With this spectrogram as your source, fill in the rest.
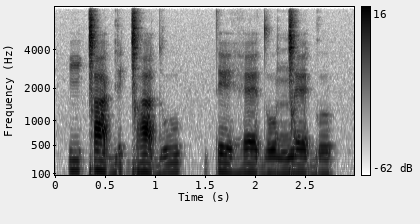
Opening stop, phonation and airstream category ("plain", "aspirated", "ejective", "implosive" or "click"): click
